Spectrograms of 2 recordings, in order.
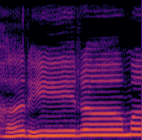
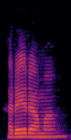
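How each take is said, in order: First: The long vowels are stretched out slowly. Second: The vowels are rushed and clipped short. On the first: The speaker calls it right. "దాన్ని కాస్త దీర్ఘం ఇచ్చి మనం చదవగలిగితే" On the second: The speaker calls it wrong. "ఏమిటండి మళ్ళీ ఏదో పరిగెట్టారు?"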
